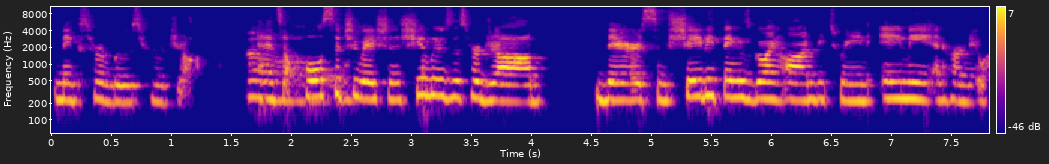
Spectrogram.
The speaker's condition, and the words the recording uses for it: None; typical speech.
